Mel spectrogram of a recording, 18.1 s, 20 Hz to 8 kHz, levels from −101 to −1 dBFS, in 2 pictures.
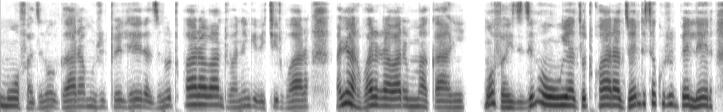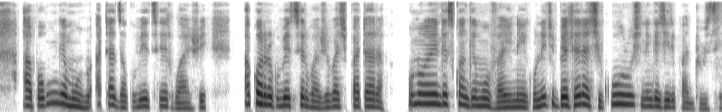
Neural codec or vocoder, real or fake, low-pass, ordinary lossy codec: none; real; 7.2 kHz; AAC, 48 kbps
